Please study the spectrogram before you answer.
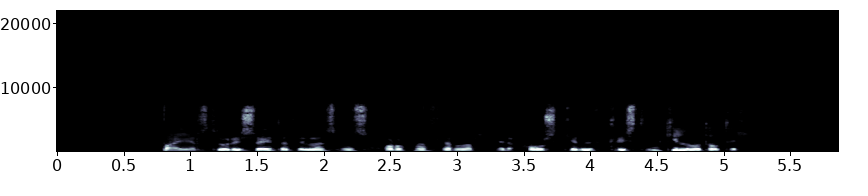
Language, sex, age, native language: Icelandic, male, 30-39, Icelandic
